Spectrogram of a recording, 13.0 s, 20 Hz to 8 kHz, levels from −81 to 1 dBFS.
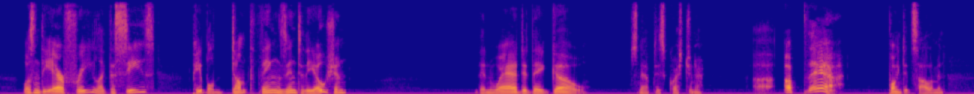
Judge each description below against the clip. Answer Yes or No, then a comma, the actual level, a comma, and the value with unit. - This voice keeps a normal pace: No, slow, 115 wpm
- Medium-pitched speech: No, low, 130 Hz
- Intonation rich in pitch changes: Yes, wide, 7.7 semitones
